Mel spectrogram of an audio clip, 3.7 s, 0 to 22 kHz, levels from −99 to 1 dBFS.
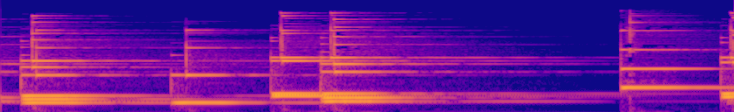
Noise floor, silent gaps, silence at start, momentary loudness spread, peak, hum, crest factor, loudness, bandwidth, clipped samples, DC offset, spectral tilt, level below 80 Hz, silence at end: -53 dBFS; none; 0 s; 15 LU; -6 dBFS; none; 18 dB; -22 LUFS; 15 kHz; under 0.1%; under 0.1%; -0.5 dB/octave; -76 dBFS; 0 s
